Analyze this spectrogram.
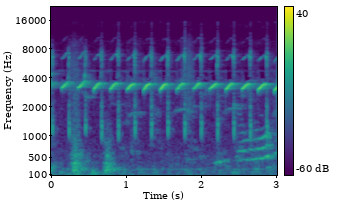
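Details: Munia (emprit/pipit) singing thin, high, clipped notes in a fast, even series of about four per second, used as a lure to prompt other munias to call back; a faint low murmur and a brief low hum underneath.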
